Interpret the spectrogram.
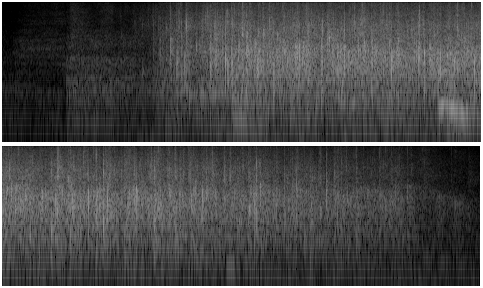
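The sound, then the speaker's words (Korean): A large audience at a speech bursts into sustained applause after a line praising Korean-made kimchi refrigerators, a dense, loud wash of clapping that swells after a quieter start, holds steady for several seconds, then gradually tapers off. No one speaks over it. “박수를 쳐주시니까 한마, 한마디 더 하겠습니다.”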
